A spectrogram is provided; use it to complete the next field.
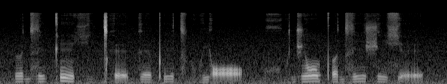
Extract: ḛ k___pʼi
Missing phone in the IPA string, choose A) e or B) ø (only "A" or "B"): A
